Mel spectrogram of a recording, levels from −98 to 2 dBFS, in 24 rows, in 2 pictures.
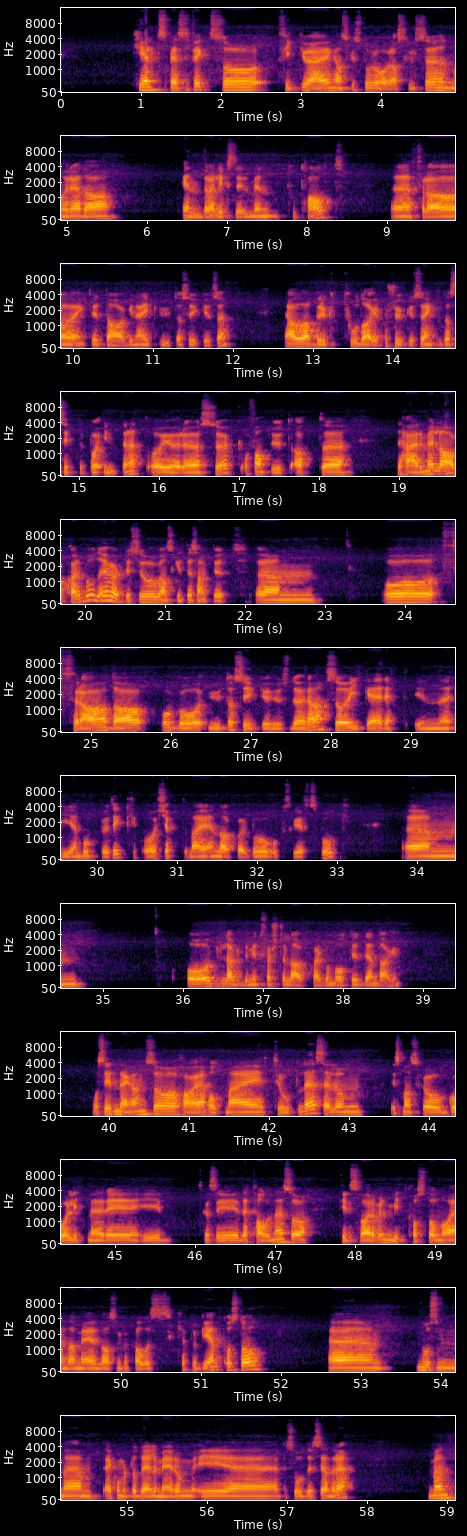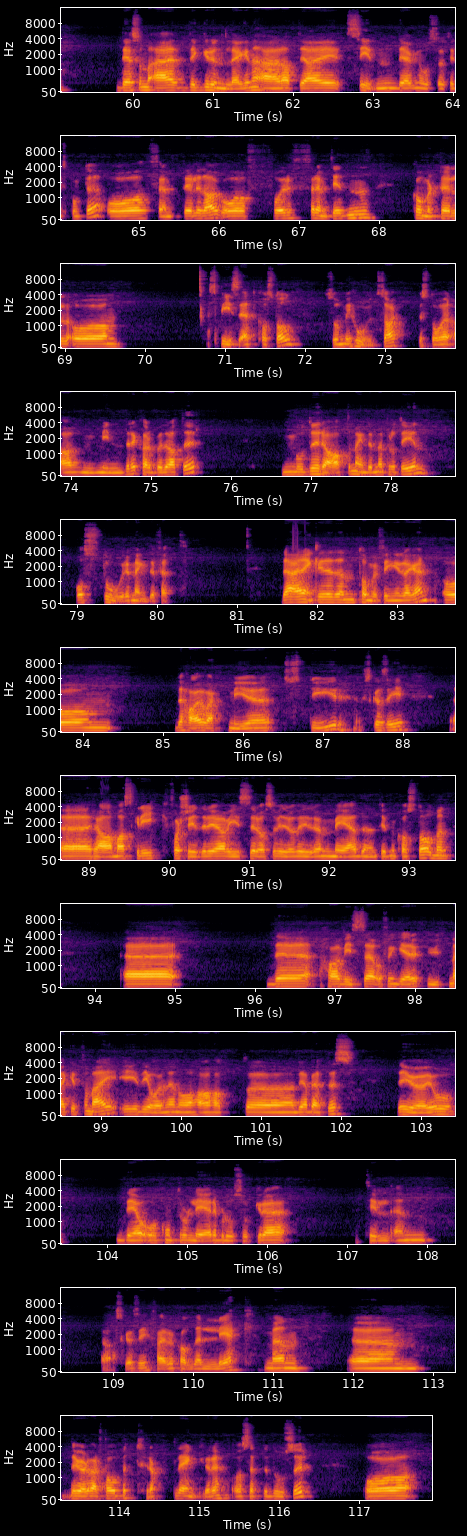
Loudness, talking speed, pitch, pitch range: -20 LUFS, 135 wpm, 105 Hz, 100-115 Hz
